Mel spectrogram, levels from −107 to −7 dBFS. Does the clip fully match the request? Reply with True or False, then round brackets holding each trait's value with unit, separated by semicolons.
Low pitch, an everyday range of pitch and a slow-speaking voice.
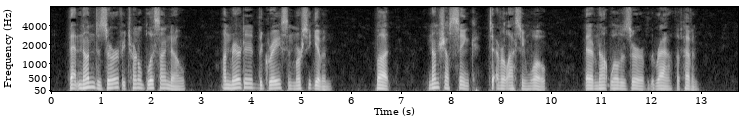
True (115 Hz; 3.3 semitones; 125 wpm)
